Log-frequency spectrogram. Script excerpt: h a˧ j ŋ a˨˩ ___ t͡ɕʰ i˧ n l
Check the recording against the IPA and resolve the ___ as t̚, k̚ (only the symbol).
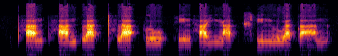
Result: t̚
